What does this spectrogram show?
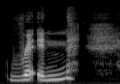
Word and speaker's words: written: we actually pronounced that written it's the silent T like we talked about last time silent he written and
